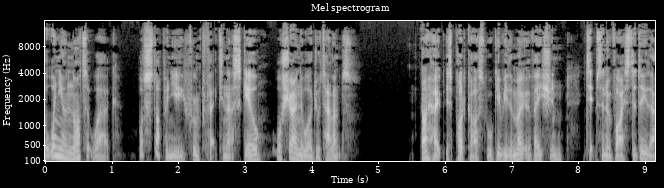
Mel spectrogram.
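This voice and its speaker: A normal speaking voice with ordinary pitch variation is heard. The recording is very clean with a silent background and a dry, close sound with no echo. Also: man, medium pitch for a man, fairly quick pace. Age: 30s. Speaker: podcast host and training provider. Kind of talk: scripted podcast introduction.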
